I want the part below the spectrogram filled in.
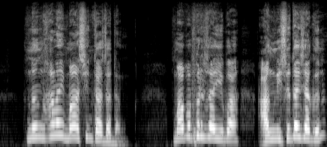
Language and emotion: Bodo, angry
